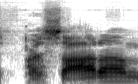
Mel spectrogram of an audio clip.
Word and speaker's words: prasadam: been thinking about is I'm probably mispronouncing it but I believe it's prasadam or Sodom yeah no you pronounce it correct yes awesome um I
